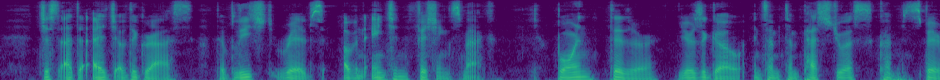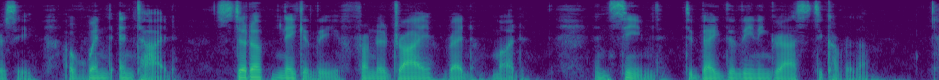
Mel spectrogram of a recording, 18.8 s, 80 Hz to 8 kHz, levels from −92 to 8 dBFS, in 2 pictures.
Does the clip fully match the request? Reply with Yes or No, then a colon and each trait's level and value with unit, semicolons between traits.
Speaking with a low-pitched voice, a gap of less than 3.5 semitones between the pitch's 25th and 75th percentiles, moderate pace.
Yes: very low, 80 Hz; average, 3.0 semitones; average, 145 wpm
